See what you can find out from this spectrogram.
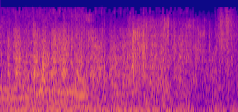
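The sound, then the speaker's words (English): A giant's roar from a fantasy TV battle scene, the enormous mammoth-riding giant draped in bones: a loud, deep, continuous rumbling roar with heavy low-end weight that holds steady, then eases slightly near the end. “that roar and those footsteps belong to Mag the Mighty, the enormous mammoth-riding giant draped in bones.”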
